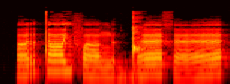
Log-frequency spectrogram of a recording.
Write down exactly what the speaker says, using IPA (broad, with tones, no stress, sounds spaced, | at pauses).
ʌ˨˦ r t ʌː˦ lʲ f ʌː˨ ŋ ə˨ ɡ ɡ͡ǃ ɜː˧ x ɜː˨˦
